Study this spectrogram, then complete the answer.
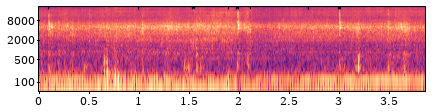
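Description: Ground ginger-garlic paste fries in a pan with small fish, a continuous bright sizzle broken by a few soft stirring scrapes, close and even throughout, with nobody talking.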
